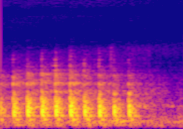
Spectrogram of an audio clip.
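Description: A run of about nine firmer knocks strikes a cabin door, evenly paced and louder than a tap, fading slightly toward the end with a low room hum underneath.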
